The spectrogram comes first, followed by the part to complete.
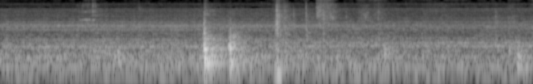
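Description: A few sharp clinks and knocks of a coffee scoop against glassware as ground coffee is spooned into a paper filter in a glass Chemex; the loudest knock comes about a second and a half in.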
